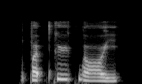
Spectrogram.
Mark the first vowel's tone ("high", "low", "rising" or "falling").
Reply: rising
